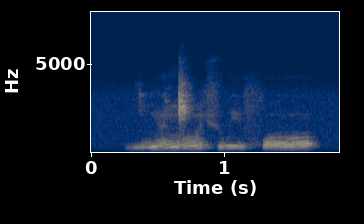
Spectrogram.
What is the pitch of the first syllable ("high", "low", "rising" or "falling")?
rising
